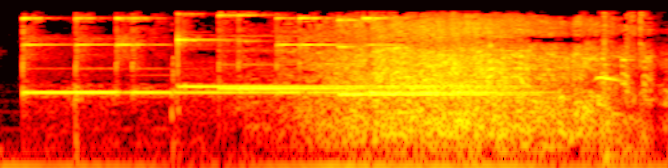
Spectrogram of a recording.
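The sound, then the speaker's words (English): A doorbell at Digby Odell's place chimes several bright, ringing tones in quick succession, clear, before a voice and murky background sound swell up and blend over the fading chime. “Where's the bell? Oh, here.”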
